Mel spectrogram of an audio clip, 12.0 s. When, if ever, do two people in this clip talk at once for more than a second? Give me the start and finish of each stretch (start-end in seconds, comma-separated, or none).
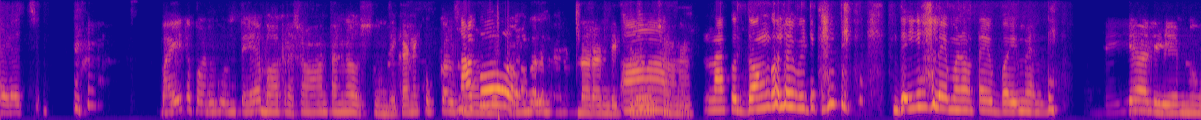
none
